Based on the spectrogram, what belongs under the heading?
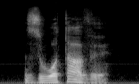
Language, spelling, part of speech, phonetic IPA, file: Polish, złotawy, adjective, [zwɔˈtavɨ], Pl-złotawy.ogg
